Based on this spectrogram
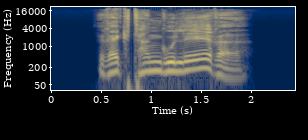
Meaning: inflection of rektangulär: 1. strong/mixed nominative/accusative feminine singular 2. strong nominative/accusative plural 3. weak nominative all-gender singular
- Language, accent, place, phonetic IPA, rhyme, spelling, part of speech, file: German, Germany, Berlin, [ʁɛktaŋɡuˈlɛːʁə], -ɛːʁə, rektanguläre, adjective, De-rektanguläre.ogg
